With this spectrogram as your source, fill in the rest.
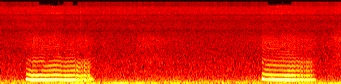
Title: Annie the tabby cat snoring and dreaming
